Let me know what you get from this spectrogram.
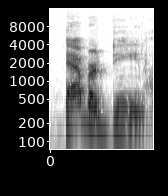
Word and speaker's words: Aberdeen: Mayor Simpson recently read a proclamation which stated Otterdene, or how do you say that? Otterdene. – Is it Aberdeen? – Aberdeen. I'm sorry, God.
